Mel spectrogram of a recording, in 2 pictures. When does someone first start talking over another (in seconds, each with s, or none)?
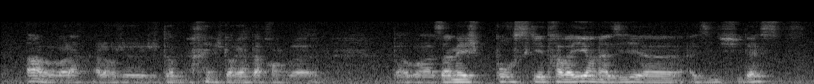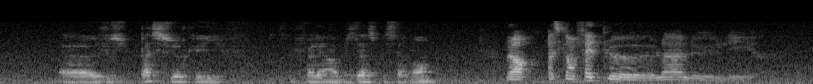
none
